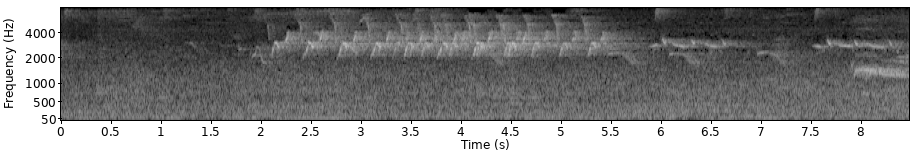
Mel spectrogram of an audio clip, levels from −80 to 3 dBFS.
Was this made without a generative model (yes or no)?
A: yes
